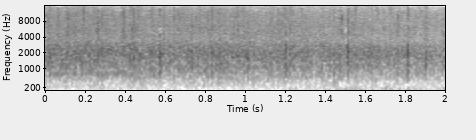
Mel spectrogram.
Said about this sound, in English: Come on. That's all of you. That's all of you loving and serving and giving to other people. Let's give God another round of applause for that. That's awesome. Phenomenal.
